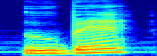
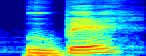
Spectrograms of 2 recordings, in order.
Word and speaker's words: ube: I think Filipino food is very underrated but it's starting to get more attention lately especially with ube. And yes it's pronounced ube.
